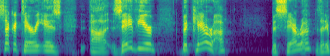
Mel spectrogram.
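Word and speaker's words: Becerra: the current HHS secretary is uh Xavier beera Basera does any pronounce it Basera yeah he is a lawyer former AG of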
